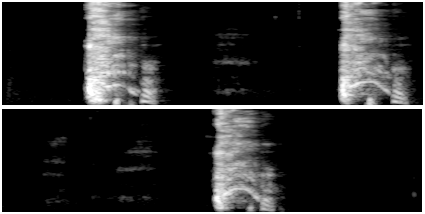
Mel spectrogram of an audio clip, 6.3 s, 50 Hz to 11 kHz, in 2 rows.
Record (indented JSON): {
  "three_cough_length": "6.3 s",
  "three_cough_amplitude": 32767,
  "three_cough_signal_mean_std_ratio": 0.24,
  "survey_phase": "beta (2021-08-13 to 2022-03-07)",
  "age": "18-44",
  "gender": "Male",
  "wearing_mask": "No",
  "symptom_runny_or_blocked_nose": true,
  "smoker_status": "Ex-smoker",
  "respiratory_condition_asthma": false,
  "respiratory_condition_other": false,
  "recruitment_source": "REACT",
  "submission_delay": "1 day",
  "covid_test_result": "Negative",
  "covid_test_method": "RT-qPCR",
  "covid_ct_value": 38.8,
  "covid_ct_gene": "N gene",
  "influenza_a_test_result": "Negative",
  "influenza_b_test_result": "Negative"
}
